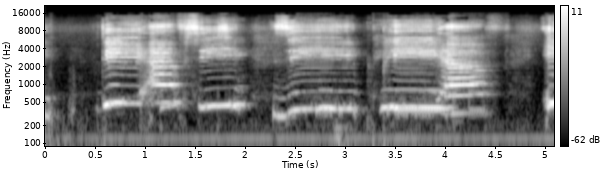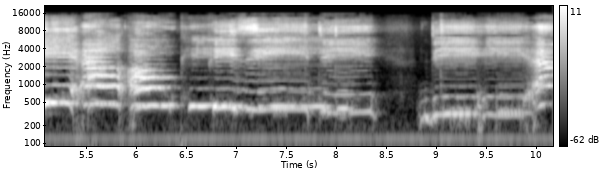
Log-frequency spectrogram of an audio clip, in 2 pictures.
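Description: A young girl singing a tune in four phrases with long held notes, breaking off briefly between them.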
